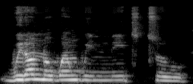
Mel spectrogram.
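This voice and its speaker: A woman from Nigeria hosts a livestream interview over a video call and reads out audience comments. Her medium-pitched voice is steady, measured, and fairly bright, and she's encouraging, repeating words as she gathers her thoughts.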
